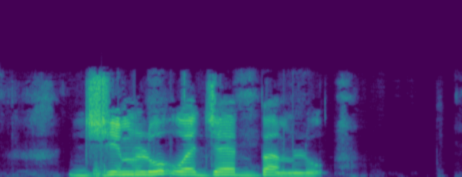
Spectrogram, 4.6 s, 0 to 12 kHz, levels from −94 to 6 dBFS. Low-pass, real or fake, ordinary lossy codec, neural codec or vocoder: 7.2 kHz; real; AAC, 64 kbps; none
